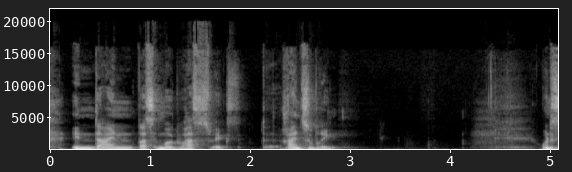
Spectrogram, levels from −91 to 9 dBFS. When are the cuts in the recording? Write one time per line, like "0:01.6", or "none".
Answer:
none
